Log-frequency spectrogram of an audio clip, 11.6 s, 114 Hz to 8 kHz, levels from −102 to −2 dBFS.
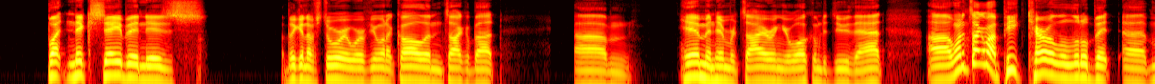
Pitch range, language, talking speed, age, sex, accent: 115-145 Hz, English, 200 wpm, 20-39, male, American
